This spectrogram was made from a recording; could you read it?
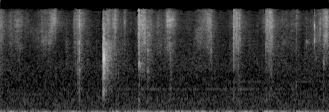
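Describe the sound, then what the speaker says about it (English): Tarot cards are shuffled by hand in a loose, uneven rhythm, a series of crisp riffling flutters and soft slaps close to the microphone, without speech. "That was kind of a sloppy shuffle"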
